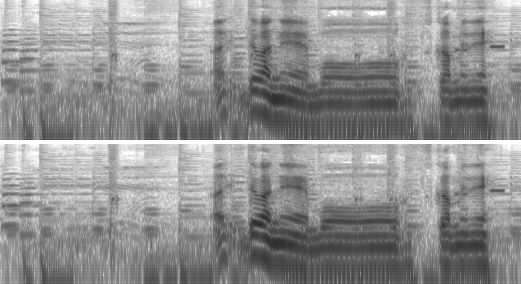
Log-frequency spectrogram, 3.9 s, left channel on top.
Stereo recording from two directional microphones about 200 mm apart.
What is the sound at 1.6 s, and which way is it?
Speech, 15° right (ahead or behind).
